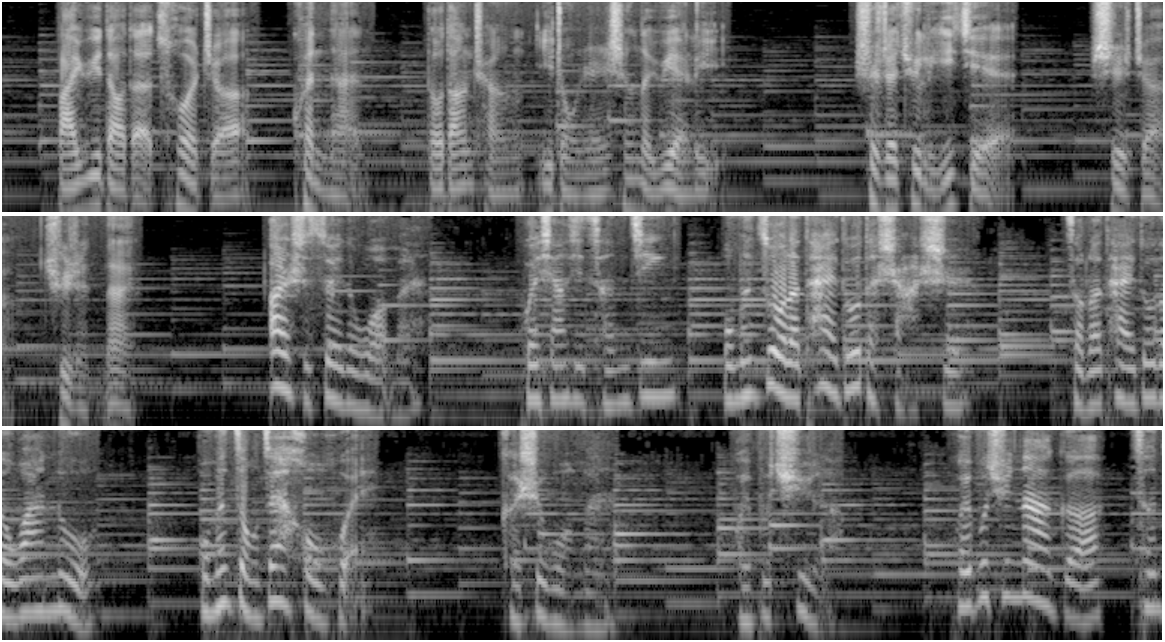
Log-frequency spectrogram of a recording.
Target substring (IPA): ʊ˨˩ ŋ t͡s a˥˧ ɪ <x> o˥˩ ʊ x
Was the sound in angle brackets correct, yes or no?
yes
